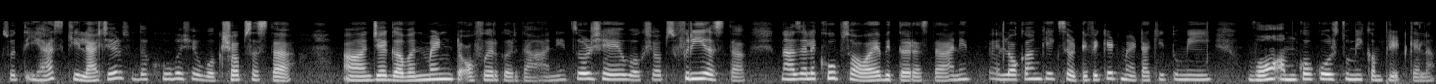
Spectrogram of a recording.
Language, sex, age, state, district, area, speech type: Goan Konkani, female, 30-45, Goa, Salcete, urban, spontaneous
